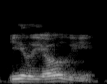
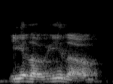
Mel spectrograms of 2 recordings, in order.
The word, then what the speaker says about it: Iloilo: village in the philippine province of elioli i'm sorry i mispronounced that iloilo president tuminas moved with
